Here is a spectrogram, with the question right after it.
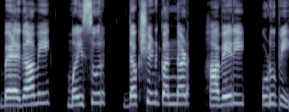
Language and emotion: Goan Konkani, neutral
